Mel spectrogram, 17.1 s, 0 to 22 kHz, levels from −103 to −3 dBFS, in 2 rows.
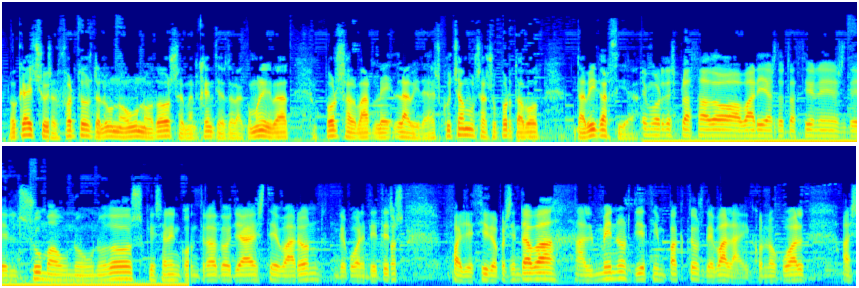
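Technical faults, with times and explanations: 0.45–0.48 s, 6.40–6.42 s and 12.44 s, damaged data in a compressed stream: three brief glitches, each about 20 ms or less. Corrupted bytes made the decoder misread those frames, lose sync and hunt for the next valid header, so you get a brief glitch.
10.42 s to the end, input switched to a poorer device: after a 20 ms gap, the sound goes dull, with nothing above 8 kHz, a different tone and a new noise floor about 50 dB down, while loudness stays roughly unchanged. That's likely a drop to a narrower-band microphone or headset profile.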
